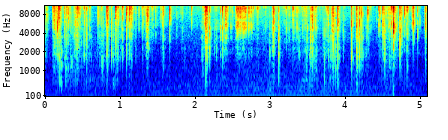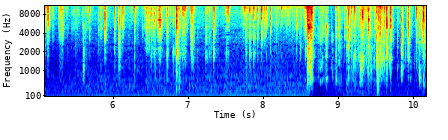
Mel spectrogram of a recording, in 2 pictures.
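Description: Foil Pokémon booster-pack wrapper crinkling and tearing as it is peeled open by hand. It makes a dense run of sharp crackles, with the loudest tear near the end.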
